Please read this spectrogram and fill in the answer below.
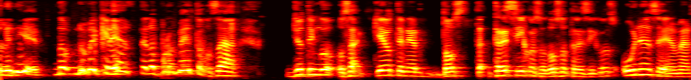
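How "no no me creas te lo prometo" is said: much higher, flustered denial; nervous pleading. Retold or imitated. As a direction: nervously swear you're telling the truth. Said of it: "me puse nervioso".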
